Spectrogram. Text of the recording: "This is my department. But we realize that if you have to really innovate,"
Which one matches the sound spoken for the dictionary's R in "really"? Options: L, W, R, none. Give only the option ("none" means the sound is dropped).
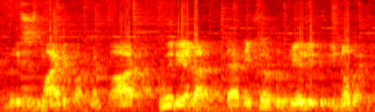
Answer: L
